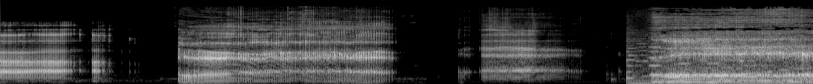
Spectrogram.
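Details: Compilation of favorite YouTube burps: several long, loud, voiced belches with brief silences between them; repeated burping.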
